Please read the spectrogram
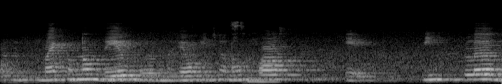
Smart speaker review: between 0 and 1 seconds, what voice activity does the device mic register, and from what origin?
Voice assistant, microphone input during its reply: echo only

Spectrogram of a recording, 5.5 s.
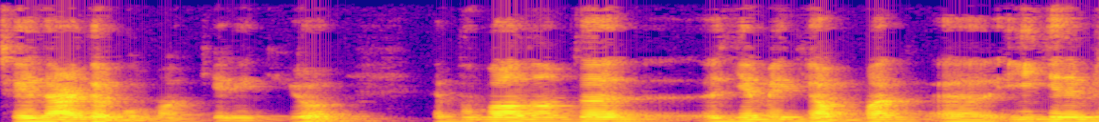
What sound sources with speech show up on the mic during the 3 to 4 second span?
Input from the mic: user only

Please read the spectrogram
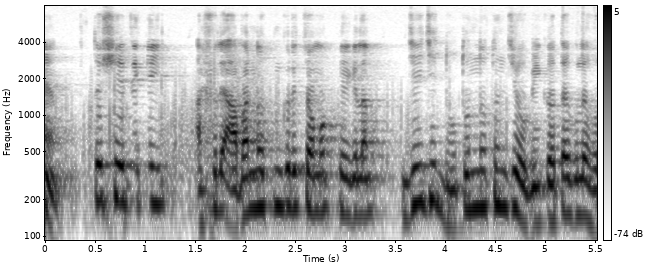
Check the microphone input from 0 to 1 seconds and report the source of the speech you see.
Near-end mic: echo only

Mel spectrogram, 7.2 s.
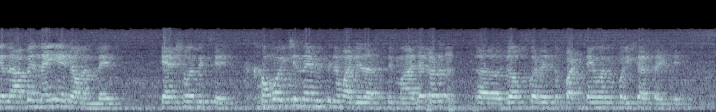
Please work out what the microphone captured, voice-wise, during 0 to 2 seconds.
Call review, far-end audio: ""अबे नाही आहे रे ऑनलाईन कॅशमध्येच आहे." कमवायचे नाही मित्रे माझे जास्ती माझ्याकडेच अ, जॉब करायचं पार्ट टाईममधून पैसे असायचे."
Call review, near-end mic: echo only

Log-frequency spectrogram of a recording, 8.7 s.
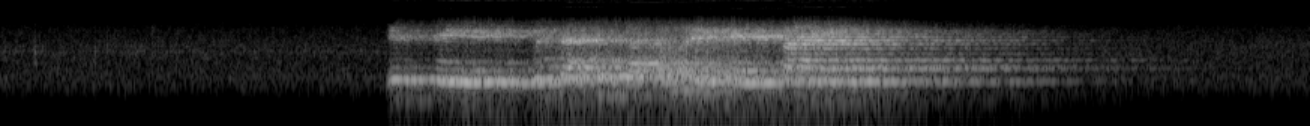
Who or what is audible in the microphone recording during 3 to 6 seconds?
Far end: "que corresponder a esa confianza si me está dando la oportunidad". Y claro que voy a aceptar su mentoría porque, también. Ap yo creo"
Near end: user only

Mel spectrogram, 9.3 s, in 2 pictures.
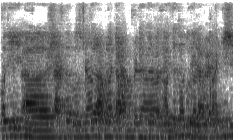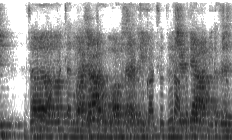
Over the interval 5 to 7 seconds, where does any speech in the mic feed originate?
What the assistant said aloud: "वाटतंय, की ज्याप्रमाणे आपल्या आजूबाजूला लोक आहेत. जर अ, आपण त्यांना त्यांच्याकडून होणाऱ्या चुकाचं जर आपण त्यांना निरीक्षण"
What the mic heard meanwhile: both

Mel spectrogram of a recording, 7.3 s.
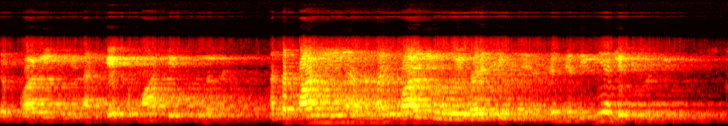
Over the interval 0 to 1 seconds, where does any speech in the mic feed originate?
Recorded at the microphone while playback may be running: echo only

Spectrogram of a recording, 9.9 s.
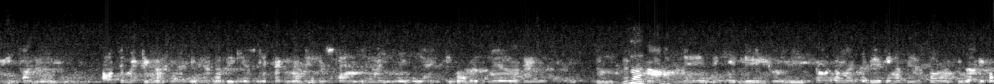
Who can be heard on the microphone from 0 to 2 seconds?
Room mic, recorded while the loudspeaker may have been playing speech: echo only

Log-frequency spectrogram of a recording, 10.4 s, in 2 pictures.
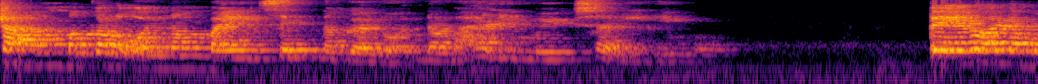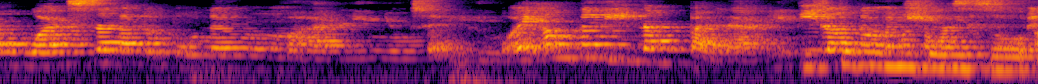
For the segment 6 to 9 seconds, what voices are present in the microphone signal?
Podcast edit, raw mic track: echo only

